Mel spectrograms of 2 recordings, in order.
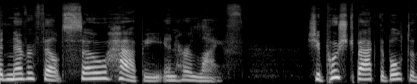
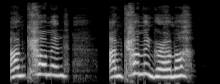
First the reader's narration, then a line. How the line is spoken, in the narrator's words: shouted Anne Mary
